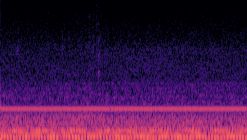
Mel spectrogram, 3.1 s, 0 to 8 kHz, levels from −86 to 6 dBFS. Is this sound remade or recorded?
recorded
